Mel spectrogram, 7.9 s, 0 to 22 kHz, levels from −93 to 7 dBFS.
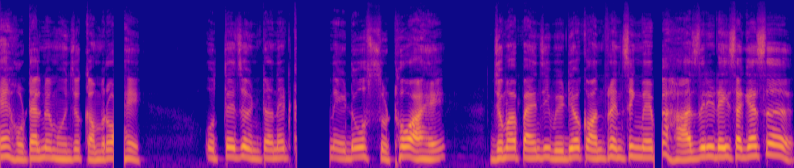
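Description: At 1.13, 2.96 and 6.53 s the speech drops into clean near-silence for about 0.11, 0.34 and 0.09 s: digital wireless dropouts, the receiver muting on lost data, with no noise bursts.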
